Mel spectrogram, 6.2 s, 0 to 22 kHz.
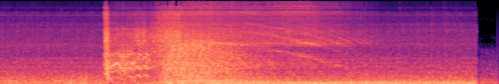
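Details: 1985 Mercedes W126 SEC, restoration Part 1, left unworked about 2 years: starter churns steadily at about four beats a second, engine never runs, even with relay ports 7 and 8 bypassed; owner guesses fuel pump, possibly fuel pressure, unconfirmed.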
